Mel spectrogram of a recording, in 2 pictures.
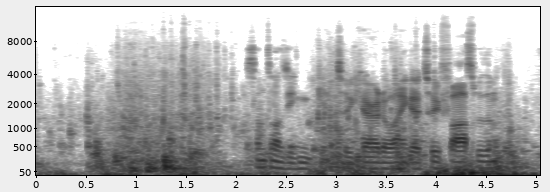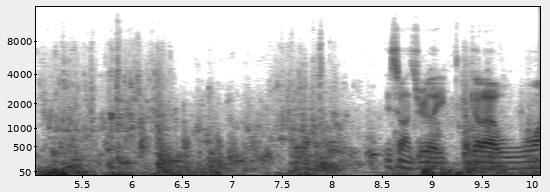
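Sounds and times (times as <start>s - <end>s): water lapping against boat hull: 0.0s - 10.0s.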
